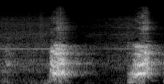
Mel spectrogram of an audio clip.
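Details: Pet dog Rubble barks at his bone indoors, two sharp, bright barks spaced under a second apart, with near silence between them.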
